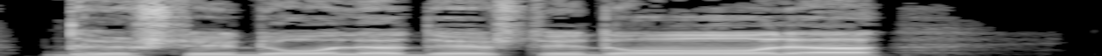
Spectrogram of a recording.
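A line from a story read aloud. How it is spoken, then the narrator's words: Thick scolding voice. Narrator (Russian): ругает кого-то своим толстым голосом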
